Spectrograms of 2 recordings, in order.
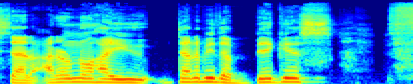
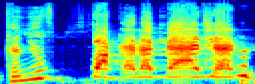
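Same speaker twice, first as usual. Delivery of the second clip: much higher, loud yell; excited shout; 11 dB louder than usual. Real, not acted. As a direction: scream it with joy. Excited about casting news.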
